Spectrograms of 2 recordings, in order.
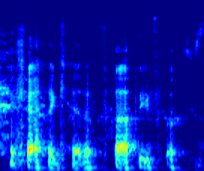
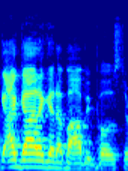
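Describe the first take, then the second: First: Breathless wheeze through laughter; laughing so hard the voice goes; wheezing laugh. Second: Said in the usual way. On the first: Real, not acted. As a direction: airless giggling repeat. Repeats line while laughing.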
